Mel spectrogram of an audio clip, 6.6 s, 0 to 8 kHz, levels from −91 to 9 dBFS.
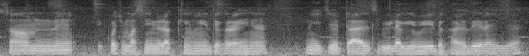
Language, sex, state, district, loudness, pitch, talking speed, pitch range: Hindi, male, Uttar Pradesh, Lalitpur, -15 LUFS, 95 Hz, 155 wpm, 95-100 Hz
